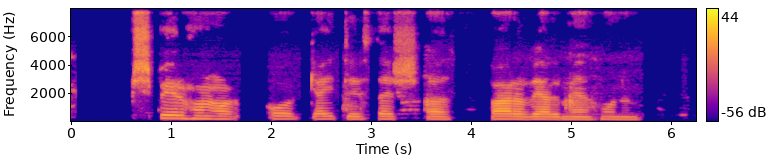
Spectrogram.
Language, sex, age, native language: Icelandic, male, 13, Icelandic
